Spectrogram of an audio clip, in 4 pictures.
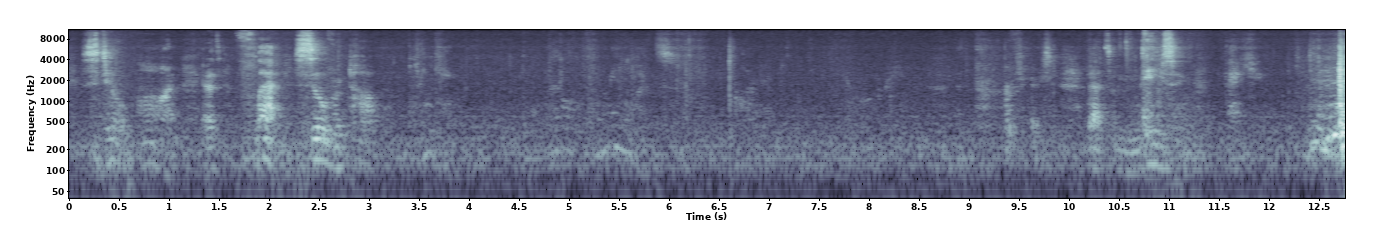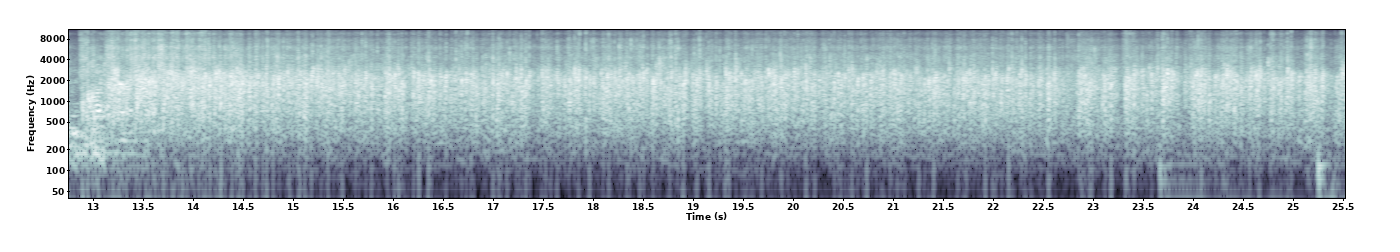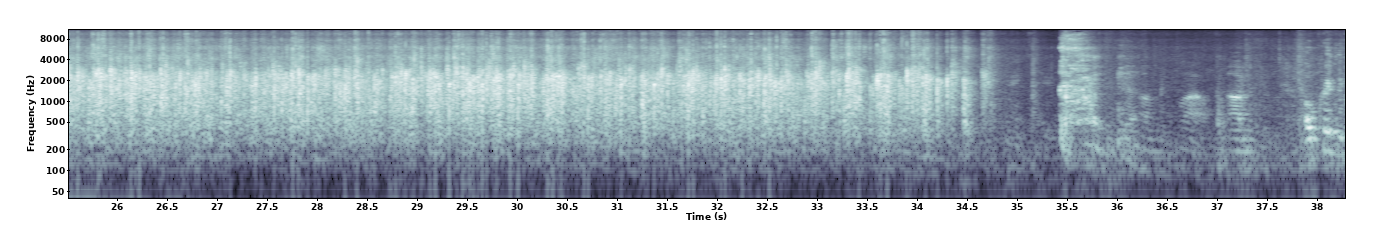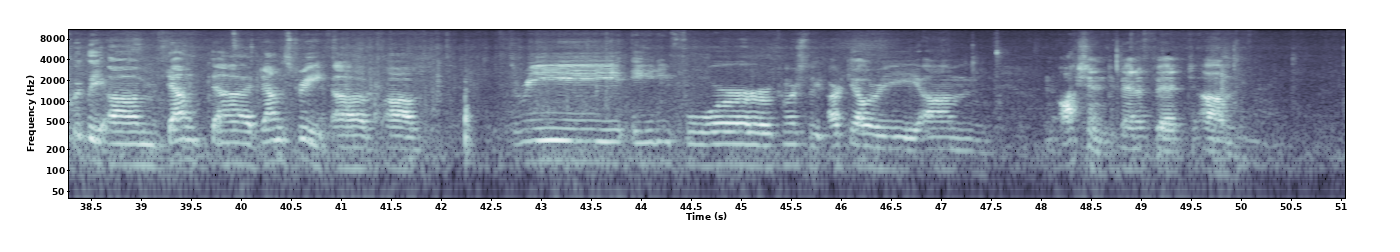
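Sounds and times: audience applauding: 12.5 - 35.0.

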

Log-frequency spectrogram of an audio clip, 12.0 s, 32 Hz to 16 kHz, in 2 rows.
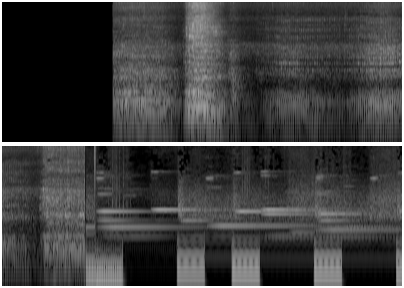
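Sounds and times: tiger roaring and growling: 1.7 - 7.4.

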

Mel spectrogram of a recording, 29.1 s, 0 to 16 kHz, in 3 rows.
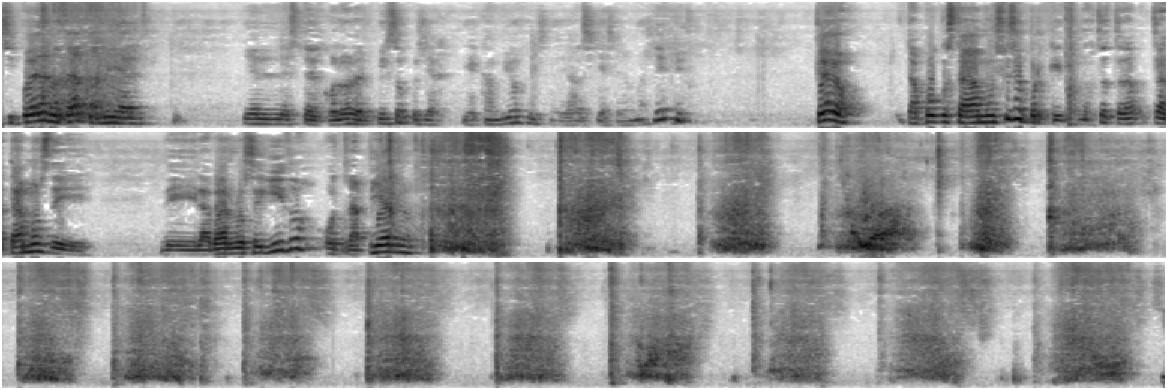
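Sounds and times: squeegee swishing on wet concrete: 0.3 - 1.2, 13.2 - 29.0.

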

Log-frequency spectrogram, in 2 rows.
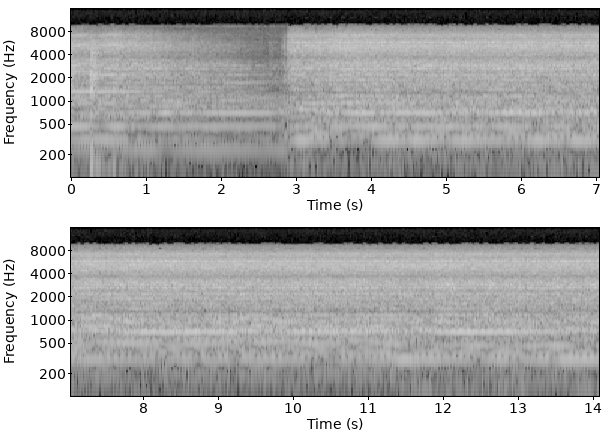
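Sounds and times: distorted electric guitar: 0.0 - 14.0.

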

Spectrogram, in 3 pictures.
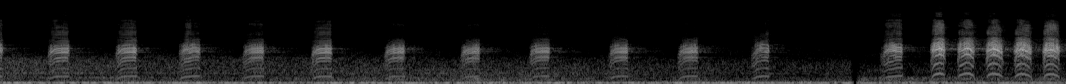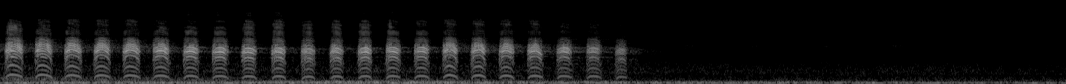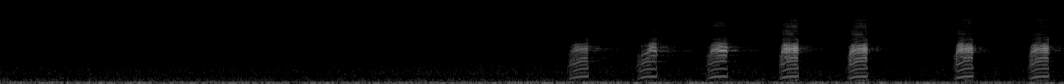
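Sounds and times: decoy duck quacking: 0.0 - 7.8, 8.8 - 18.2, 27.0 - 30.1, 30.8 - 31.9.

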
